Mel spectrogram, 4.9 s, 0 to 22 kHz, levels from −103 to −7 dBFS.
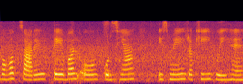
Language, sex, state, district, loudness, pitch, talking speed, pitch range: Hindi, female, Haryana, Charkhi Dadri, -19 LUFS, 230 Hz, 110 wpm, 225-240 Hz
